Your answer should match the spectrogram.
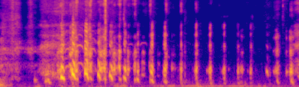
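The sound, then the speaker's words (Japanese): A voice imitates a chicken clucking, first in a quick jumbled burst, then in a steady run of short, evenly spaced clucks, moderately loud. “鶏みたいな”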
